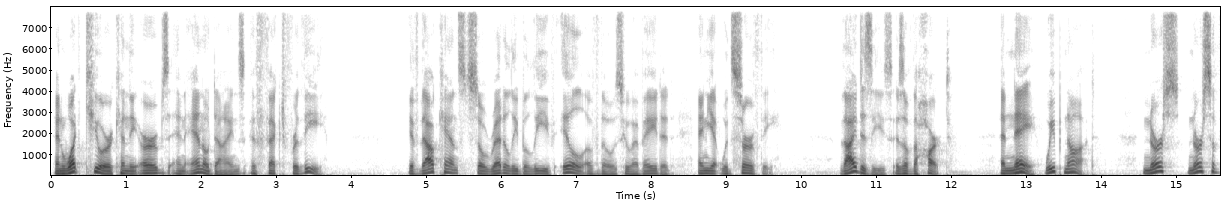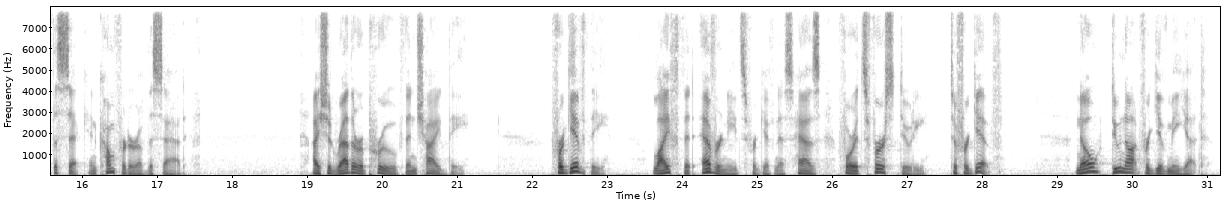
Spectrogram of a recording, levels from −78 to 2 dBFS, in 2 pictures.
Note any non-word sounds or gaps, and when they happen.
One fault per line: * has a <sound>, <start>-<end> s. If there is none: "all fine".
all fine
